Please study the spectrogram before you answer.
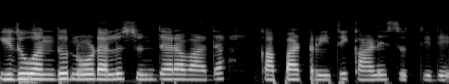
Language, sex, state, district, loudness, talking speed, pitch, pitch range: Kannada, female, Karnataka, Raichur, -17 LUFS, 95 wpm, 235 Hz, 220-245 Hz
